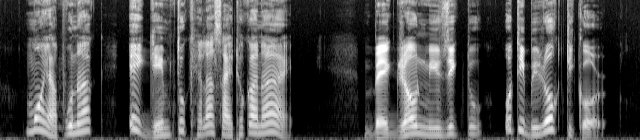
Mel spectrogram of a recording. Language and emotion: Assamese, fearful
